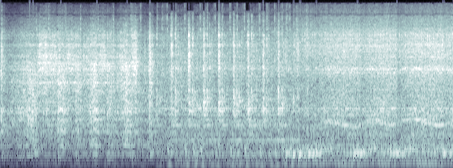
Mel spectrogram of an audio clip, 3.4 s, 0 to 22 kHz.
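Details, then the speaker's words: BMW R850R boxer twin just after start-up: quick metallic clatter over idle from cam chain slapping around, prompting cam chain tensioner replacement. "Well, basically when you start the bike, you can sometimes hear the chain clanging around inside."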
